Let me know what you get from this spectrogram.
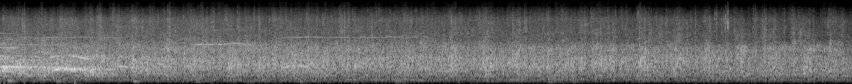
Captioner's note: audience cheers and applause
